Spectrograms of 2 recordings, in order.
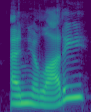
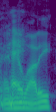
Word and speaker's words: agnolotti: Agnolotti. – That sounds good to me. Okay. Agnolotti.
